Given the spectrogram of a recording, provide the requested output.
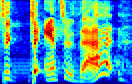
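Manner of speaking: high, halting disbelief; mock incredulity. Student asked to answer for Jesus, in mock disbelief. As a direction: stammer it out as if wrongly picked. Acting out panicked incredulity when challenged.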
